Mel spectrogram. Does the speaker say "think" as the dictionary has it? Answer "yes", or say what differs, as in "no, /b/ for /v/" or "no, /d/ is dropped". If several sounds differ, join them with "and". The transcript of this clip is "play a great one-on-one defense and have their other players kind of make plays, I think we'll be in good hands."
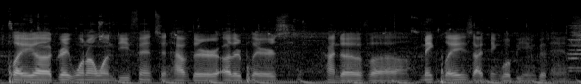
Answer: yes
